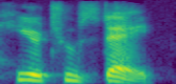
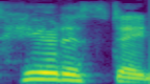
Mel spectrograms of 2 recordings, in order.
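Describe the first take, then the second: First: Every sound is crisply, overly enunciated. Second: The words are relaxed, like casual conversation. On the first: The speaker calls it wrong. "not here to stay" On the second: The speaker calls it right. "It's here to stay"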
